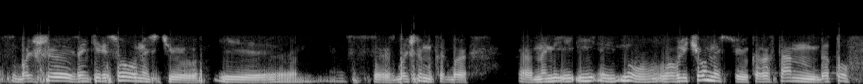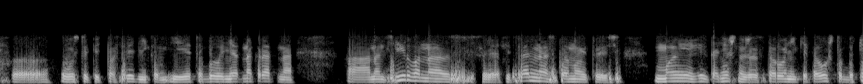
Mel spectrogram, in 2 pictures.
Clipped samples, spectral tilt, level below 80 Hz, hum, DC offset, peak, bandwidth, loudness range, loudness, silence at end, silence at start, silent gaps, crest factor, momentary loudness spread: under 0.1%; -9.5 dB/octave; -54 dBFS; none; under 0.1%; -8 dBFS; 5.4 kHz; 2 LU; -21 LUFS; 0 s; 0 s; none; 12 dB; 6 LU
